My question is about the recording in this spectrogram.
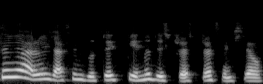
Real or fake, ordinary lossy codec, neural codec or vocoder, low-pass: real; Opus, 24 kbps; none; 7.2 kHz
